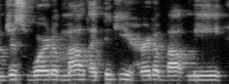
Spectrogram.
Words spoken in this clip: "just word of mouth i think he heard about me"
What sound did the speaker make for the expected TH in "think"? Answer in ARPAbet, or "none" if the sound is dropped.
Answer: TH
